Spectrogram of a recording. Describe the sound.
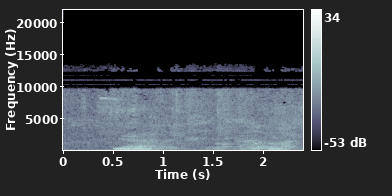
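A person's voice imitates a lion's roar in two low, rumbling growls, a longer one followed by a slightly softer second, moderately loud.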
